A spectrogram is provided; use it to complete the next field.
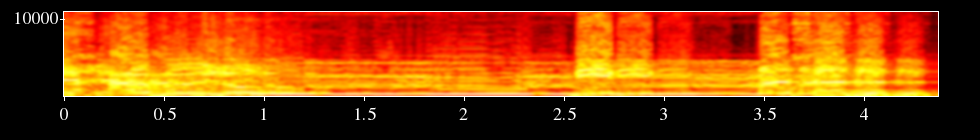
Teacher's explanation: دو پیش کی تنوین کے بعد میں مشدد ہے تو ادغام مع الغنہ ہوگا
